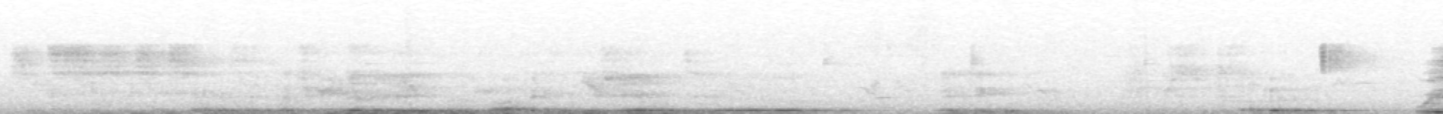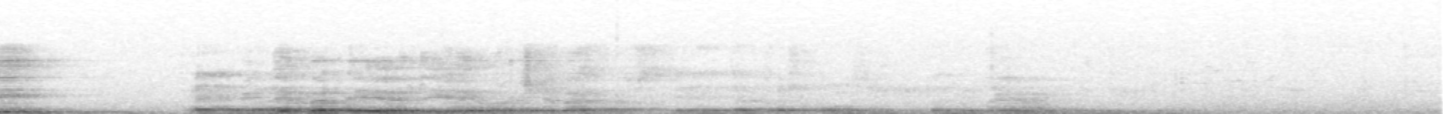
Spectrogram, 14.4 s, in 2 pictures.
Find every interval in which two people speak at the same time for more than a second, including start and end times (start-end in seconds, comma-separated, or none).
8.4-10.4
